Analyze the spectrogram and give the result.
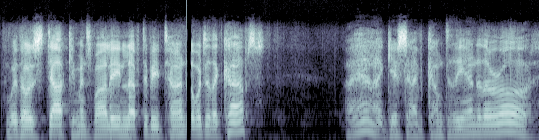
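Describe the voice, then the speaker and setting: A man's voice: a little high, brisk, natural voice. An American actor playing a desperate, tough-talking male impostor who narrates his crime in melodramatic 1940s radio style. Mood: bitter resignation. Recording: dull, lo-fi old radio recording.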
